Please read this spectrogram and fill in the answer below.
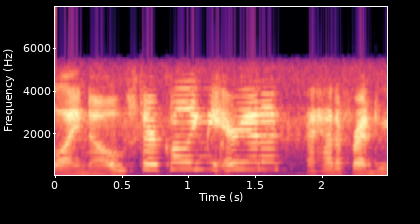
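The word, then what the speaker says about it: Arianna: My name is Ariana. It's spelled A-R-I-A-N-N-A. It does not have one N, it has two N's. It is not pronounced Adriana, despite what everybody seems to think.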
